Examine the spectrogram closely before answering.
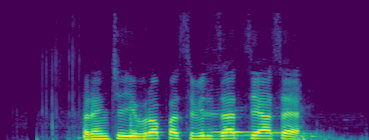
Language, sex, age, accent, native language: Uzbek, male, 25-34, Samarqand, Uzbek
